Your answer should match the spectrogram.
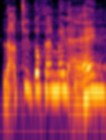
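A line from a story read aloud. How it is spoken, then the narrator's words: Giggling father. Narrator (German): kicherte der Vater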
